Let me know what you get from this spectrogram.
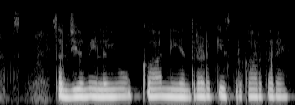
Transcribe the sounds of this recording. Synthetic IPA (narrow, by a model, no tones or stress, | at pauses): sɐb̚d͡ʒijõmẽləjõkanɪjə̃nt̪ɾəɽ̃kespɾɐkaːɾkɐɾẽː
